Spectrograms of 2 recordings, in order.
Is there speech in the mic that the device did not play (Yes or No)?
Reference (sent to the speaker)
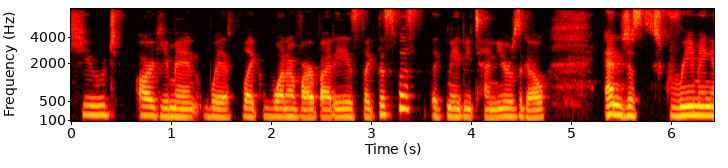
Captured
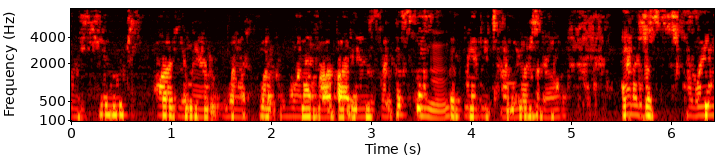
Yes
